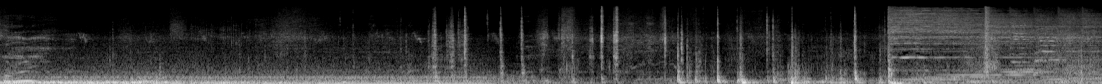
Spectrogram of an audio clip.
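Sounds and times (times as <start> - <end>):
car engine idling: 0.0 - 9.7
car being handled clicks and knocks: 3.5 - 8.9.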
